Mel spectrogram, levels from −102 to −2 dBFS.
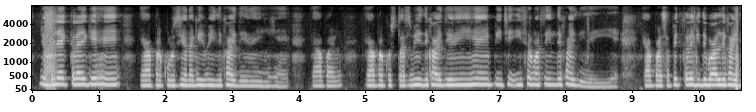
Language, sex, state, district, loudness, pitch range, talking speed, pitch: Hindi, male, Uttar Pradesh, Jalaun, -23 LUFS, 180-205 Hz, 215 wpm, 195 Hz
